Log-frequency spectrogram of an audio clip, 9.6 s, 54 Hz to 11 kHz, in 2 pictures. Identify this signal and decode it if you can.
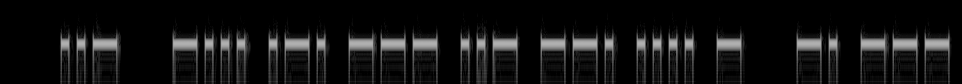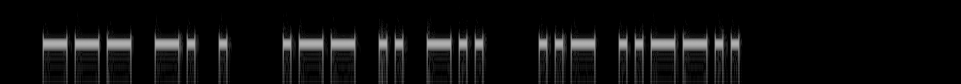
Morse code, heard as a keyed tone, about 32 wpm, 700 Hz. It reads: U BROUGHT NO ONE WID U?
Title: Sentences from Top 500 Words and Abbreviations 30wpm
